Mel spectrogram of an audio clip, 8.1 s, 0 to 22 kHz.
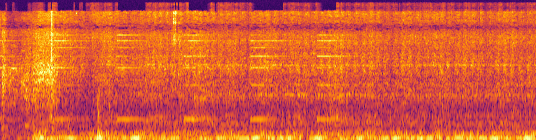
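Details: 2003 VW Jetta 1.8T AWP after head gasket, timing belt, water pump, gaskets, plugs and PCV replaced, 5W-40 synthetic oil: uneven, lumpy low idle rumble with irregular swells; rough idle, cause unclear.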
